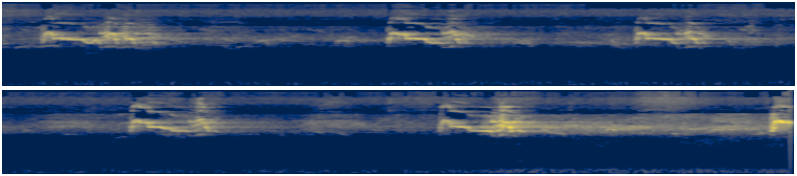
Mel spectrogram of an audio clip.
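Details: Indian grey hornbill giving a series of high, shrill squealing calls, each a short descending kite-like note with a slight trill, repeated about every one and a half seconds, the last call longer and rougher, over faint background noise.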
